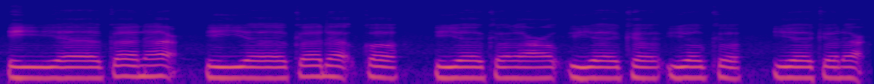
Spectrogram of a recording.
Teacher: Di sini kekeliruan kaf ini bisa menjadi tebal karena tidak menyempurnakan harokat fathah pada huruf kaf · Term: menebalkan huruf kaf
